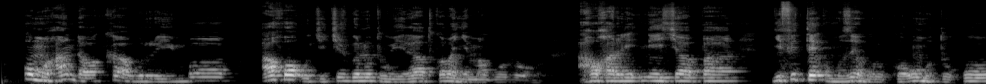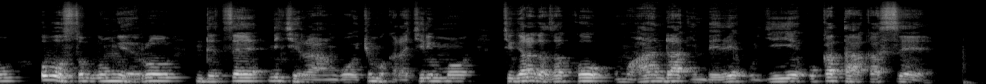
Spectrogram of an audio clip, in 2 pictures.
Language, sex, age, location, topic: Kinyarwanda, male, 50+, Nyagatare, government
